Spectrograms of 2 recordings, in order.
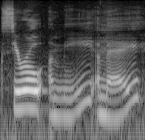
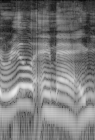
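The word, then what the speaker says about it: Cyrille Aimée: And I think I'm going to say her name wrong. Cyrille Aimee? Aimee. Okay. Cyrille Aimee.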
